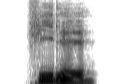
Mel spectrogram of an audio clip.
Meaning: alternative spelling of Fiedel (“vielle, fiddle”)
- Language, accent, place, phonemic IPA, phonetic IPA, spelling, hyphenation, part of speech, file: German, Germany, Berlin, /ˈfiːdəl/, [ˈfiː.dl̩], Fidel, Fi‧del, noun, De-Fidel.ogg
